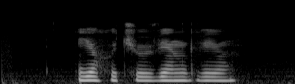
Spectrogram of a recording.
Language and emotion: Russian, neutral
